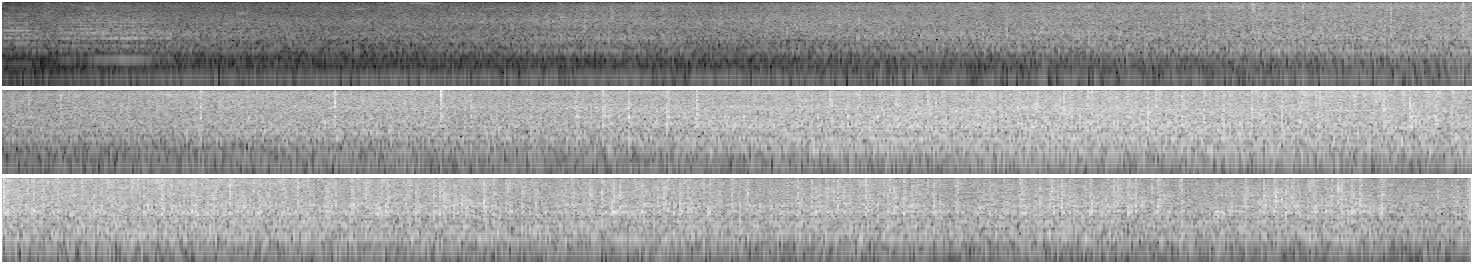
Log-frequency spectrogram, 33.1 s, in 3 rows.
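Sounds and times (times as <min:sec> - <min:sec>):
train approaching: 0:00.0 - 0:33.0
wheels clicking on rail joints: 0:07.0 - 0:33.0.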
